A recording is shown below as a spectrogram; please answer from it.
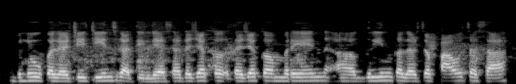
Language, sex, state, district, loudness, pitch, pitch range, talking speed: Konkani, female, Goa, North and South Goa, -15 LUFS, 165 Hz, 155-175 Hz, 140 wpm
